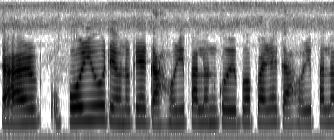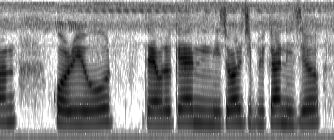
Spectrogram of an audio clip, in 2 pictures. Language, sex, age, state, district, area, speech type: Assamese, female, 18-30, Assam, Lakhimpur, rural, spontaneous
